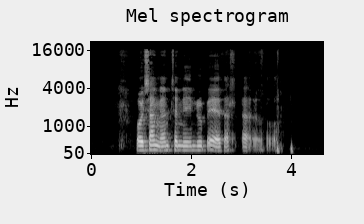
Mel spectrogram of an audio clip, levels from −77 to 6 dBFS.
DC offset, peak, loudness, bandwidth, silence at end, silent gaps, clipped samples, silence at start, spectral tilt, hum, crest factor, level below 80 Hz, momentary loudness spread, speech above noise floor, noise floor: under 0.1%; -2 dBFS; -18 LUFS; 17 kHz; 0.6 s; none; under 0.1%; 0.9 s; -5 dB/octave; none; 18 dB; -64 dBFS; 18 LU; 57 dB; -75 dBFS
